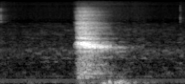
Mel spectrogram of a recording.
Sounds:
Sigh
